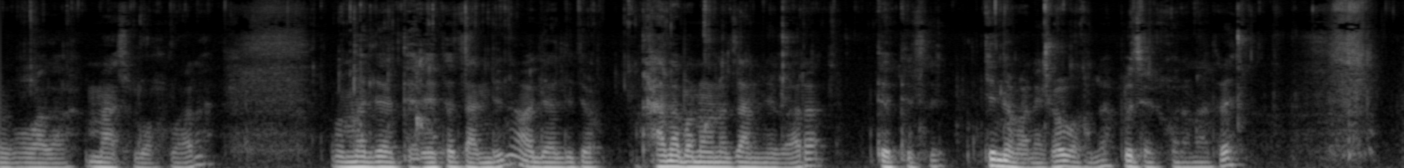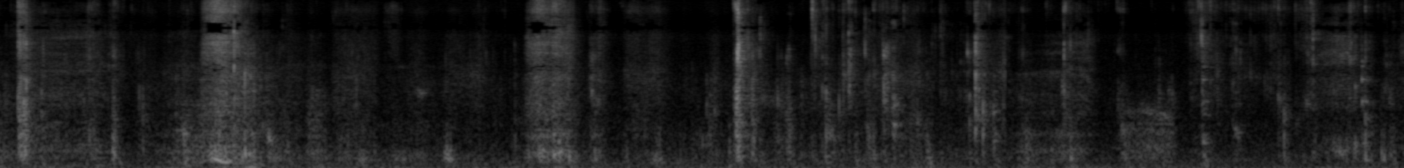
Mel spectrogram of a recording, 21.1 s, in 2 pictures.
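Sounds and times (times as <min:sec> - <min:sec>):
person chewing and biting: 0:09.2 - 0:21.0.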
